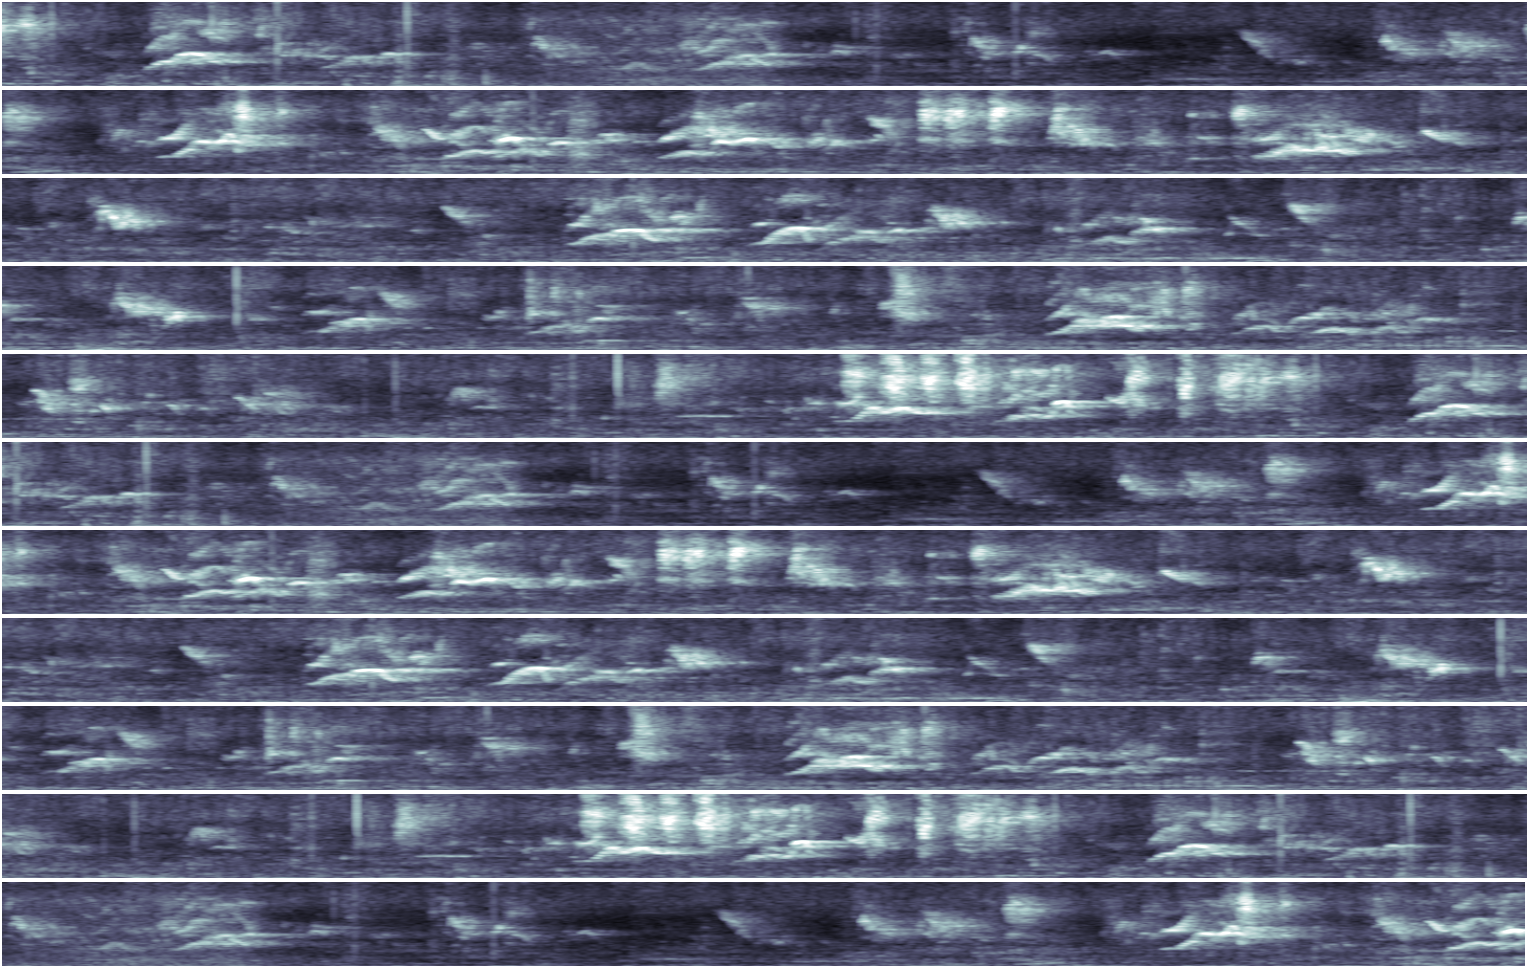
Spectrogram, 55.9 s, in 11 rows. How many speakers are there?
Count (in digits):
0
